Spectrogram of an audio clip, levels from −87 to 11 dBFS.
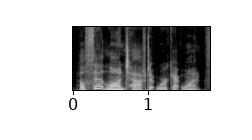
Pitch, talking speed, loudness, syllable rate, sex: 210 Hz, 260 wpm, -15 LUFS, 4.9 syllables/s, female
